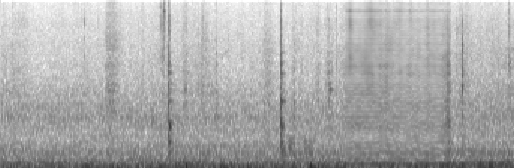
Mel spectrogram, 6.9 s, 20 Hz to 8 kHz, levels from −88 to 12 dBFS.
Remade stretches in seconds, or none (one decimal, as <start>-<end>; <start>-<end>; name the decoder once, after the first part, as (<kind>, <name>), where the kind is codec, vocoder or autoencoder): 4.6-6.0 (vocoder, Vocos)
